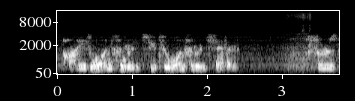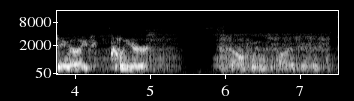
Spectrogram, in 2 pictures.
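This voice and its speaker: A man's voice: medium pitch, animated, slow pace. A man reading a scripted weather forecast as a radio announcer, heard through a radio speaker. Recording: noisy muffled weather radio broadcast.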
